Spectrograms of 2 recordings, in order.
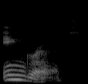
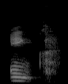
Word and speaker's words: Ingres: paint yes that's right it's not ingress although someone will know what you mean if you pronounce it thusly but the pronunciation of i-n-g-r-e-s in french is inc as an anchor inc inc was an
